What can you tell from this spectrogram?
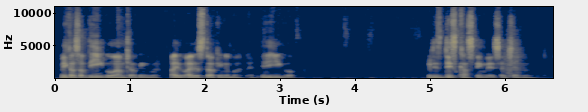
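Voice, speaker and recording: Very fast yet broken by long, frequent pauses, a man's somewhat breathy, medium-pitched voice shows ordinary pitch variation. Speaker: Buddhist monk. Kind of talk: sermon. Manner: halting.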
